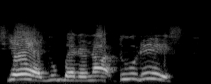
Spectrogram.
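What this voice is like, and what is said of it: Imitates another person's voice. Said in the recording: “whose voice are you doing ... you're doing another person's voice ... I felt like that was a terrible impersonation.”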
